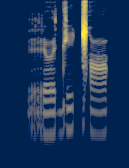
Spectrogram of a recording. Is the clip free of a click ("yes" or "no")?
no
